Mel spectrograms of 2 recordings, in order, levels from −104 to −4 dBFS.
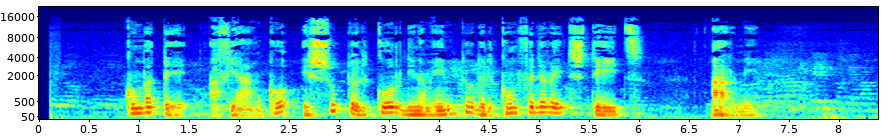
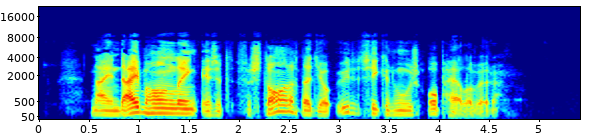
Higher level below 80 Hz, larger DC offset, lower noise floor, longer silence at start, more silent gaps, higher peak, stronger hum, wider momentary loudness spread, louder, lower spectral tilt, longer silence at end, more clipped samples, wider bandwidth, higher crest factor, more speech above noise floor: first, -54 dBFS vs -66 dBFS; neither; second, -58 dBFS vs under -90 dBFS; second, 0.1 s vs 0.5 s; neither; second, -8 dBFS vs 0 dBFS; neither; about the same, 15 LU vs 17 LU; about the same, -26 LUFS vs -25 LUFS; about the same, -5 dB/octave vs -6 dB/octave; second, 0.35 s vs 0.85 s; neither; first, 16 kHz vs 9 kHz; second, 18 dB vs 26 dB; second, 33 dB vs over 65 dB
